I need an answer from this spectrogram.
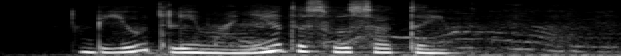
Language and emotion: Russian, neutral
